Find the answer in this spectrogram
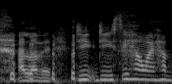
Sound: electronic voice

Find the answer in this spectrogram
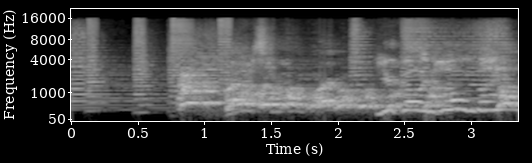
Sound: dog barking

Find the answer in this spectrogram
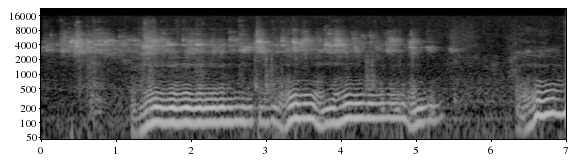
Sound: humming

